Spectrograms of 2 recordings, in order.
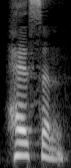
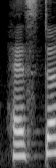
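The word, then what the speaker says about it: hasten: Next क्या है, हैसन, इसको हम पढ़ेंगे हैसन, हैस्टन नहीं, हैसन।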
